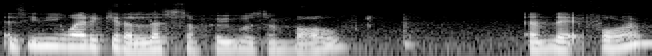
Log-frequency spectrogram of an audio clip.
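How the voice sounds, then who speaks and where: A woman's voice: sits low, brisk, vocal fry, dull audio. A woman speaking as a committee member, making a direct and polite request. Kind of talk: council meeting discussion.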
